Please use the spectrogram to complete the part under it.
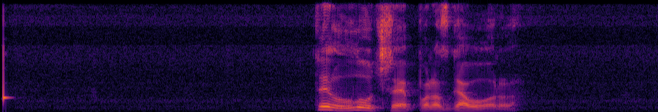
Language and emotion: Russian, positive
